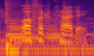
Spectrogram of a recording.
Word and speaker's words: Lafourcade: Now, Mexican singer-songwriter Natalia Lafourcade. – Lafourcade. Okay, there we go. Now I'll pronounce her name properly.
